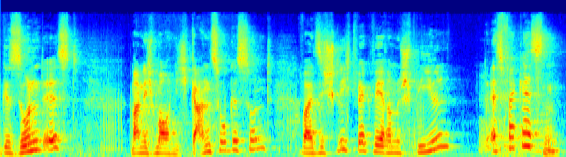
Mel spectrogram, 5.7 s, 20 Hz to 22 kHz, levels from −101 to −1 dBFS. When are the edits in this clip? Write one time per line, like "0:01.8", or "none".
0:03.0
